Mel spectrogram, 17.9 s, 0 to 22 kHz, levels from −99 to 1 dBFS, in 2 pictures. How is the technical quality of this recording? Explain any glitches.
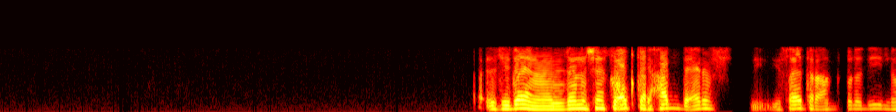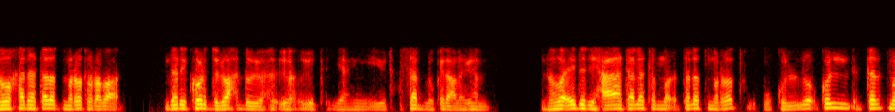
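The technical quality is limited. The whole recording passes through an AMR narrowband mobile codec, and one short burst of AMR bit errors damages it near 12 s.

The AMR narrowband coding runs throughout. Nothing above 4 kHz survives, so the speech sounds thin and boxed in. The codec rebuilds the voice from a vocal-tract model excited by a few pulses per subframe. The damage is plainly audible, with a buzzy, synthetic edge that fits a low mode around 7.4 kbps.

The AMR bit errors run from 12.06 to 12.19 s. That span points to nine damaged frames, with a couple of percent of bits flipped. The protected core bits arrived intact, so pitch and loudness roughly hold. The weaker bits did not. The excitation pulses fall in the wrong positions, and the fine gain and spectral values drift. The voice turns hoarse, scratchy and gargly for that moment.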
